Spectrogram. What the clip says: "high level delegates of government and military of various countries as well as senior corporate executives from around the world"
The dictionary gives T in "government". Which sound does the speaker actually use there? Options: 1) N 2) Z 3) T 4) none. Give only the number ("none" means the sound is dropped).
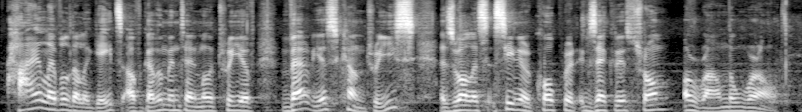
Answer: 3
